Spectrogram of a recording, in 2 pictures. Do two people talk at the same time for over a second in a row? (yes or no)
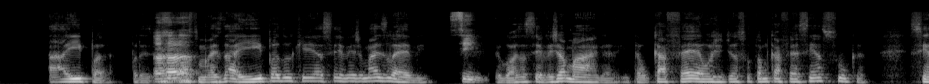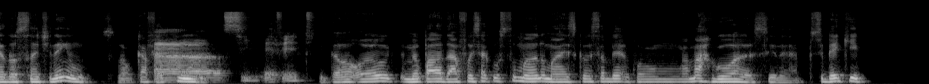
no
